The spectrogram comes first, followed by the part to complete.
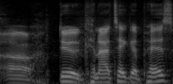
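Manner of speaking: normal talking voice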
